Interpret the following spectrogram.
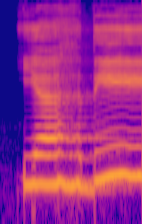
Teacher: Di ini hukumnya adalah mad tabi'i dhahiri, sebab ada ya sukun yang didahului baris kasrah, maka huruf dal yang berbaris kasrah kita panjangkan 2 harokat.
